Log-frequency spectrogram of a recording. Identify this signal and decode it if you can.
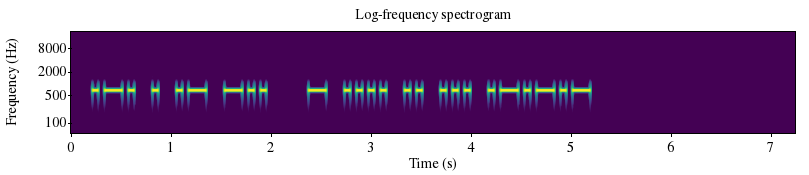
Morse code, heard as a keyed tone, about 20 wpm, 700 Hz. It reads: READ THIS.
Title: Sentences with 8-Word Phrases - 20wpm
